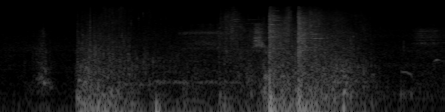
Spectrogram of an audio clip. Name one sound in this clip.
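A magical spell effect whooshes and rumbles.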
